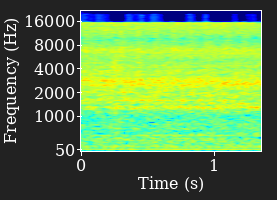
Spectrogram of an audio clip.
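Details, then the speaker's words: Lincoln Town Car V8 after replacing the cylinder 6 coil pack for a misfire: steady even idle with smooth low hum, no stumble or miss; engine running clean and healthy. "ah smooth yeah sounds good nice and smooth okay"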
